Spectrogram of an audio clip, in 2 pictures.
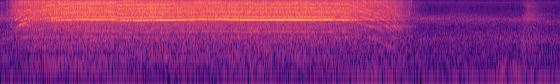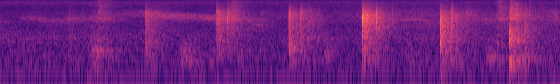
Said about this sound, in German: Moment, ich muss gerade noch ein Loch bohren.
